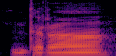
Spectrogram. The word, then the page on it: dwrañ: apatani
